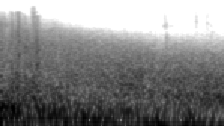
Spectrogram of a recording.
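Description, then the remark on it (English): Heavy cannon fire booms in a dense, continuous barrage, loud, with deep rumbling and overlapping blasts that never let up, no voices present. The cannons are blasting during the burning of Bandari. “You can see skyships across the horizon rising with red feather colors. You can see cannons blasting.”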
